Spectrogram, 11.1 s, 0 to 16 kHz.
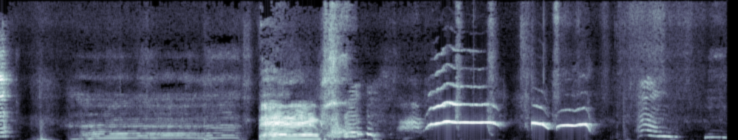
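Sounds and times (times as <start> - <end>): toddler squealing with laughter: 5.1 - 9.0.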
